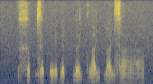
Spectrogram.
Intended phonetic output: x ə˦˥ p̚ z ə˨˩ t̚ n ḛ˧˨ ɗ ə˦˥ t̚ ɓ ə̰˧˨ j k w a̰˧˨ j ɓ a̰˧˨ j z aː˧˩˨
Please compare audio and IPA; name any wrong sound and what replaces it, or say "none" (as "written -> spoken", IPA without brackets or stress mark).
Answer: n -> ŋ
